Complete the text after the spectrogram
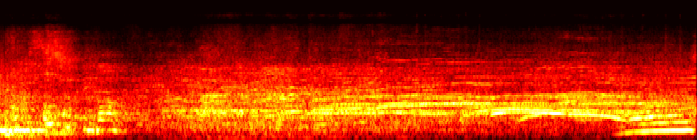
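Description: Loud music plays through loudspeakers.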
